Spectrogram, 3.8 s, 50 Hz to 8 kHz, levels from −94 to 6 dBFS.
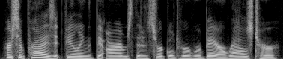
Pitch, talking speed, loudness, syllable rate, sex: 185 Hz, 220 wpm, -18 LUFS, 5.8 syllables/s, female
